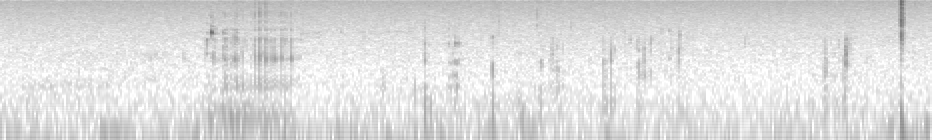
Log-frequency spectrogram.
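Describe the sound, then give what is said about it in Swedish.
Coffee being sipped and swallowed, giving soft, faint mouth and slurping noises with a brief breathy burst near the start, then a few quiet wet clicks. “Jag vill bara säga här att vi dricker kaffe. Så att ni vet om det. Hör här.”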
